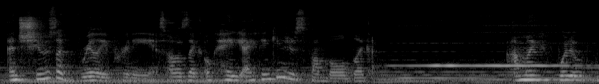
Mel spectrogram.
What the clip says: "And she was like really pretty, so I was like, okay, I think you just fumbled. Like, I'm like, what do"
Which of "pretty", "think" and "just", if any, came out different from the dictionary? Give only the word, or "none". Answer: none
